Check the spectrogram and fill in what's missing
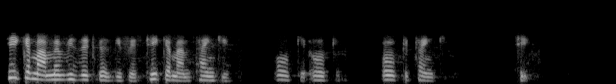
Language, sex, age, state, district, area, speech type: Dogri, female, 30-45, Jammu and Kashmir, Udhampur, urban, conversation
